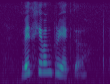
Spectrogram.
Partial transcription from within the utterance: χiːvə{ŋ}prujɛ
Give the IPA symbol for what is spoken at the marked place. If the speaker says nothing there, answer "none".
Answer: ŋ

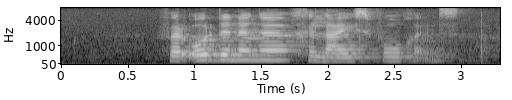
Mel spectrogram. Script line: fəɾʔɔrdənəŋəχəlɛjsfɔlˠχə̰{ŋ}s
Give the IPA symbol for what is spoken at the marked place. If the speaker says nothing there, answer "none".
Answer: n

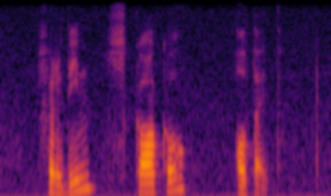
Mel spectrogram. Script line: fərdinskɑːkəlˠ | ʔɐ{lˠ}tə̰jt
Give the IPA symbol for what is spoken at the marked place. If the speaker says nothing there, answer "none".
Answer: lˠ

